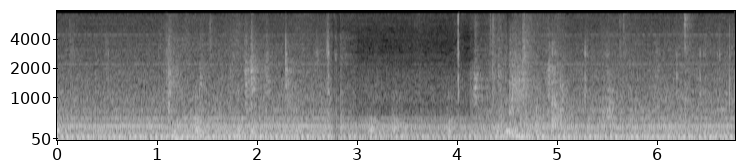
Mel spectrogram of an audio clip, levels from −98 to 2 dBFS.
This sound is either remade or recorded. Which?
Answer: recorded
